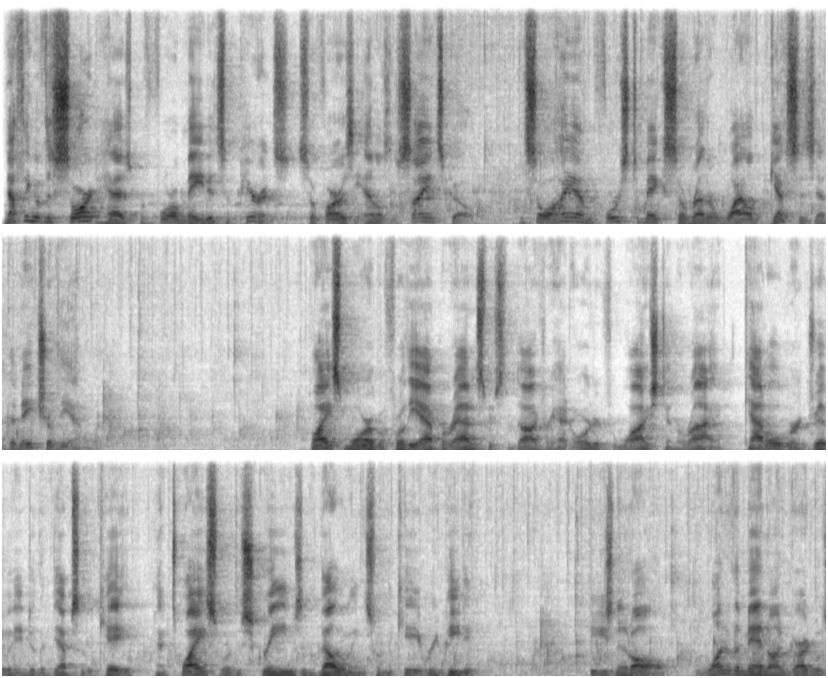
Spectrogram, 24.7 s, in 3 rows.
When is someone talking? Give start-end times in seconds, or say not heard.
0.0-9.2, 11.3-21.2, 22.4-24.6.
